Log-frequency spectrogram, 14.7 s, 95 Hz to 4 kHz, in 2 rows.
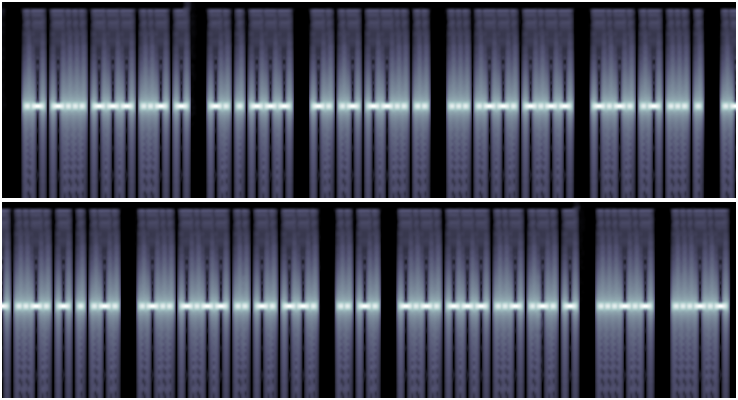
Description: Morse code, heard as a keyed tone, about 36 wpm, 550 Hz. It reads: ABOUT NEO NAZI SPY CASE AFTER LYING IN COURT <SK> <SK>
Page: news headlines in morse code at 35 wpm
